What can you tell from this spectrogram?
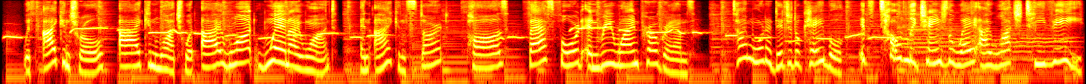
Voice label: perky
